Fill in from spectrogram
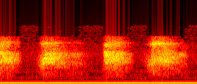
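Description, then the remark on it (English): Slow, deep breaths drawn in and let out, four broad airy bursts in a steady rhythm, fairly loud, with no talking. “Just breathing in the Neshamaya. The breath. Bring it in and then exhale.”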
